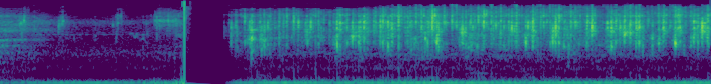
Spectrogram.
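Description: Water spraying out around a flexing faucet connector during a home plumbing fix, a steady close hiss with low rumble, briefly cut off near the one-second mark before the spray resumes.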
